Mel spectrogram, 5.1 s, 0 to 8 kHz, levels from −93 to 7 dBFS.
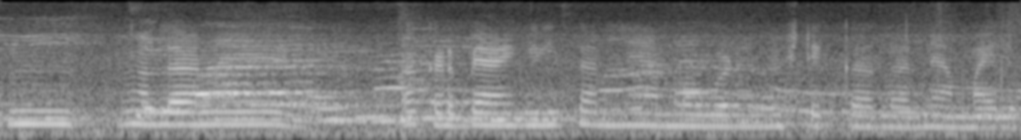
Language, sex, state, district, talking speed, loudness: Telugu, female, Andhra Pradesh, Sri Satya Sai, 105 wpm, -17 LUFS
